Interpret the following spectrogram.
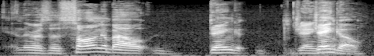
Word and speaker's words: Django: There was a song about Django. The D is silent. Yeah, there was a title song. The song about Django was a lot like the song about the sheriff.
